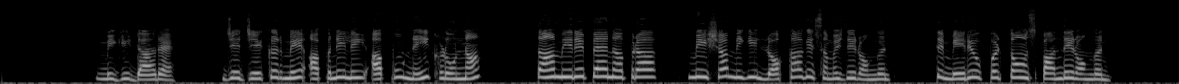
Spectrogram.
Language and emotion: Dogri, fearful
